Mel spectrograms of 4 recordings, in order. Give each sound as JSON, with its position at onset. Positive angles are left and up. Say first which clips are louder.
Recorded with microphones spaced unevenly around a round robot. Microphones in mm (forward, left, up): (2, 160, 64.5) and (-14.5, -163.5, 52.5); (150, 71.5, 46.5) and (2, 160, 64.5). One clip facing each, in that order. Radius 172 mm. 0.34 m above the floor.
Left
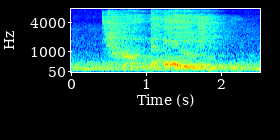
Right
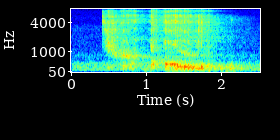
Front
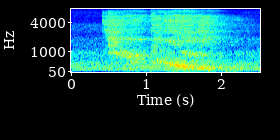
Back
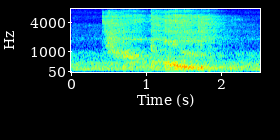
{"t": 0.4, "sound": "tape being pulled", "louder": "right 4 dB, back 2 dB", "azimuth_deg": -155, "distance_m": 1.7}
